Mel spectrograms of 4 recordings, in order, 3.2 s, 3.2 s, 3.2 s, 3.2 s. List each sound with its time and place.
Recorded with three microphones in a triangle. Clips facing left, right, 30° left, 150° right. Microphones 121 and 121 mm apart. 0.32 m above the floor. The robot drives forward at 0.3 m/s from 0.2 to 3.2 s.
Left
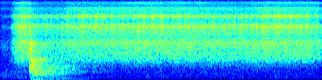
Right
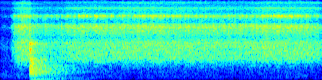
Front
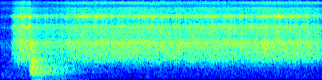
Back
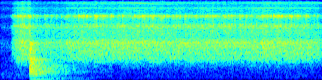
0.3 s knocking: 155° right, 1.8 m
